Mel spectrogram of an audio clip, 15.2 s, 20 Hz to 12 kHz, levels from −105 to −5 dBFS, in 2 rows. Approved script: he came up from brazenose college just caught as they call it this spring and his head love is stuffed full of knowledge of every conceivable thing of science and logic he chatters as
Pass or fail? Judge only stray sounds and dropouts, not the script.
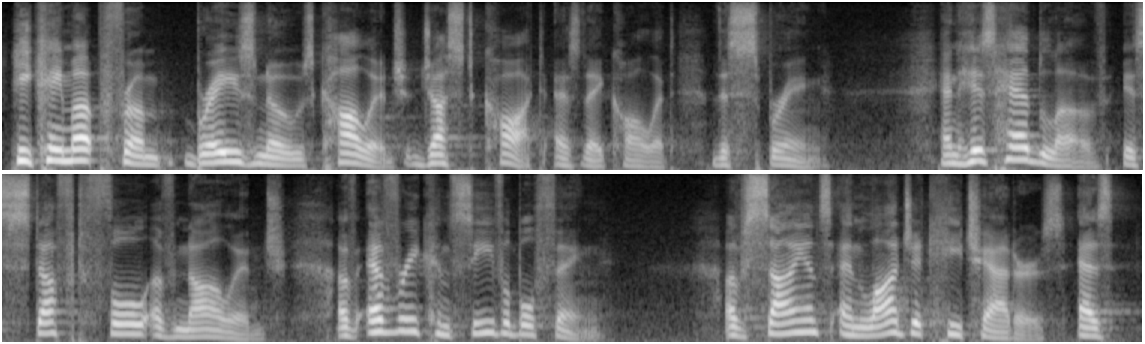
pass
